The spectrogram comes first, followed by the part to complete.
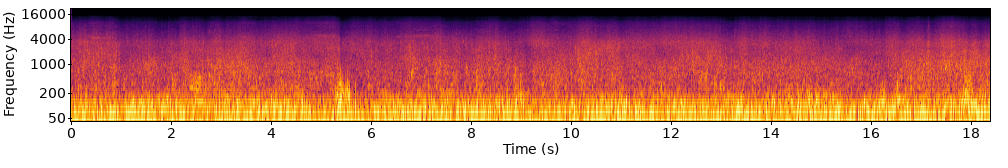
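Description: Wind buffeting a deck-mounted action camera's microphone, with water rushing and splashing past the hull of a Laser dinghy sailing fast in a fresh breeze. The sound is a steady, heavy rush with occasional louder splashes.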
